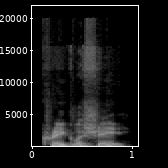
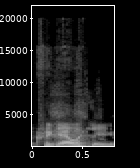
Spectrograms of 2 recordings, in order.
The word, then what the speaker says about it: Craigellachie: say right as well one of my favorite examples of that was someone saying oh i thought it was a french brand craig lachey which was my favorite way i've ever heard kriegelkie pronounced uh as well i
